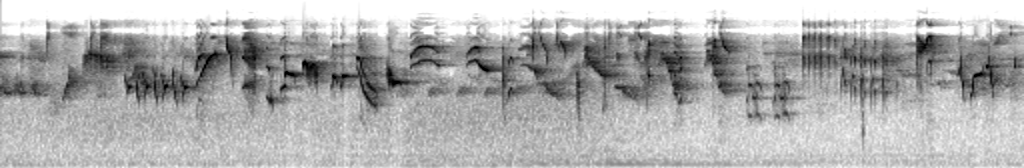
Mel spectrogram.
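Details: Caged Horsfield's bush lark in a rapid, continuous medley of sharp chirps, downslurred whistles and buzzy trills, with phrases tumbling quickly one after another.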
